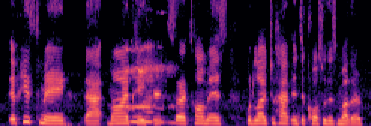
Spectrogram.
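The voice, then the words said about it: Bad put-on British accent. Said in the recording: “I don't know how to do an Austrian accent. So I'm going to do a British one for the hell of it. Like a bad British one. Maybe it'll get close to Austrian.”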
